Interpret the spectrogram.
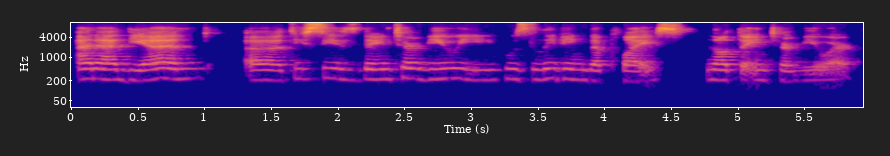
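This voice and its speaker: Casting note: young woman from Iran, flat and gravelly delivery, heard over a video call. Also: mid-range voice. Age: 20s. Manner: slow and measured, pauses often to find words. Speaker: featured artist. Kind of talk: online interview. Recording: roomy echo.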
